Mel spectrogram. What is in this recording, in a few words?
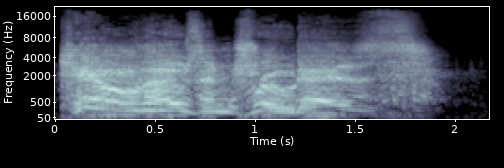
Scientist Caster Chokepoint Line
